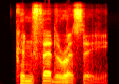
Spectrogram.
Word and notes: Confederacy: British English

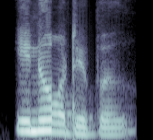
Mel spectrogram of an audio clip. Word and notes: inaudible: Indian

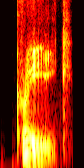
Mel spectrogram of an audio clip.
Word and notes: creak: British English

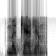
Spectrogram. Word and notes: macadam: Indian

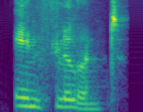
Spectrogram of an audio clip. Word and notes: influent: Indian

